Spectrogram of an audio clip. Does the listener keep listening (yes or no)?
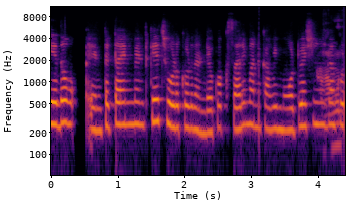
no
